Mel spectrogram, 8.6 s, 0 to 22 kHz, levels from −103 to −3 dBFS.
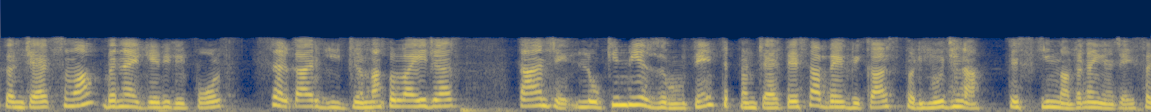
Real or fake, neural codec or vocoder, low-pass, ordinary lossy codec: fake; codec, 44.1 kHz, 3.4 kbps, Pupu-Codec; 5.4 kHz; none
